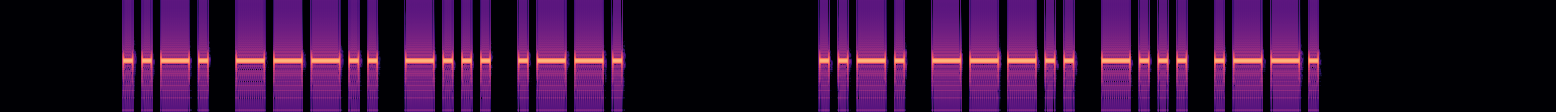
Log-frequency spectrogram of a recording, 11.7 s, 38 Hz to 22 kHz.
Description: Morse code, heard as a keyed tone, about 17 wpm, 700 Hz. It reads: F8BP F8BP
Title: DXCC-100 Call Signs - 4 Characters - Repeated 2x - 17wpm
